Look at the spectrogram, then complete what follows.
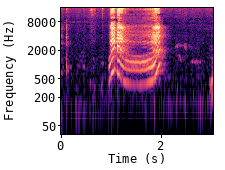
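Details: Pet Alexandrine parakeet talking indoors; one drawn-out, nasal word arching up and down for about a second, surrounded by near silence and a faint click.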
